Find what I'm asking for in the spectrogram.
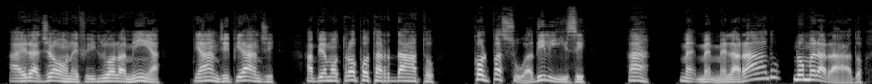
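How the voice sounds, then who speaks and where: A man's voice: a little high, fairly bright tone, dry recording, clean studio sound, pitched above the performer's own voice. A man reading aloud and voicing a plump, impetuous older woman who bosses and scolds her brother. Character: pushy plump older woman, sister of the groom.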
